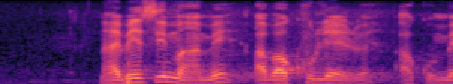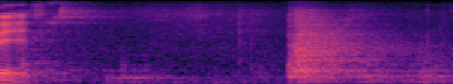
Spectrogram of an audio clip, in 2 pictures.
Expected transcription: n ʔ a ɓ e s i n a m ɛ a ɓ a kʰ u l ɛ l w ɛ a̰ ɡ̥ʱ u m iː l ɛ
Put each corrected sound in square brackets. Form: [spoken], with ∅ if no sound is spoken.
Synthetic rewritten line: n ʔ a ɓ e s i [m] a m ɛ a ɓ a kʰ u l ɛ l w ɛ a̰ ɡ̥ʱ u m [ɛː] l ɛ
